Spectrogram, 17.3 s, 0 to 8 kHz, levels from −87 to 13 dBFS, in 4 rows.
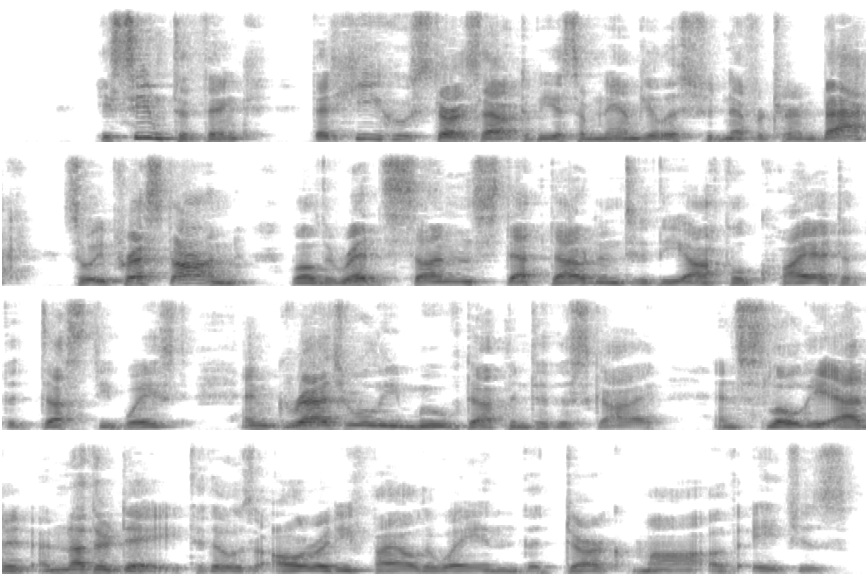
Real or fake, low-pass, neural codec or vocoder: real; 7.2 kHz; none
